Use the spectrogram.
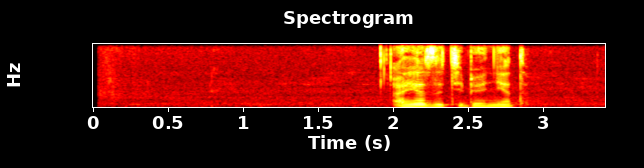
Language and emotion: Russian, neutral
